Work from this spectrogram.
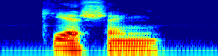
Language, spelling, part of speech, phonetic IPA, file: Polish, kieszeń, noun, [ˈcɛʃɛ̃ɲ], Pl-kieszeń.ogg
